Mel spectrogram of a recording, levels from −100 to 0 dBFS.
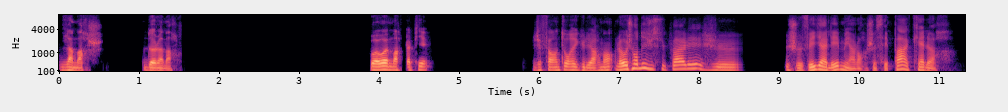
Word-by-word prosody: De 115 - -8
la 115 - +4
marche. 105 0 -4 0.5
De 110 0 +3
la 100 -1 +2
marche. 90 -1 -7 2.4
Ouais, 125 - +8
ouais, 135 +1 +9
marche 125 -1 0
à 120 - +1
pied. 130 +3 -4 1.3
Je 115 +1 -7
fais 115 - -1
un 115 0 +1
tour 125 +1 0
régulièrement 115 +1 -1
là 130 - +4
aujourd'hui 180 +6 +3
j'y 160 - -2
suis 145 -1 -10
pas 155 +4 0
allé, 170 0 -1
je 115 -2 -4 0.6
je 100 - -5
vais 110 +6 +2
y 145 - +3
aller, 120 0 +3
mais 115 -7 -2
alors 85 -1 -6
je - - -8
ne - - -5
sais 90 - -7
pas 150 - +1
à 145 - -1
quelle 115 -3 -3
heure 90 -3 -8
115 Hz, 190 wpm, -26 LUFS, 105-135 Hz, 2.4 s, ouais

